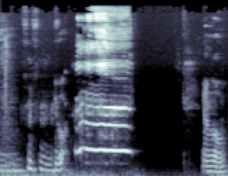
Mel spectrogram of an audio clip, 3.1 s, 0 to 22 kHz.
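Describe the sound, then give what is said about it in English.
A voice imitates the tire screech of a car braking at the last minute on the hill by the Quick Trip on 22nd: one loud, shrill, steady squeal lasting under a second, set between bits of talking and followed by a brief quiet pause. “Is it just me, or did the screech echo?”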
